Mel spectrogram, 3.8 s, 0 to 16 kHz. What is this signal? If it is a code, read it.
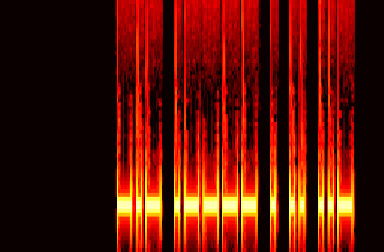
Morse code, heard as a keyed tone, about 25 wpm, 700 Hz. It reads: K1EIU
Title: USA Call Signs - 5 Characters - 4x Character Spacing - 25wpm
